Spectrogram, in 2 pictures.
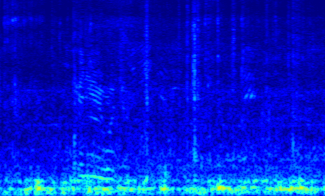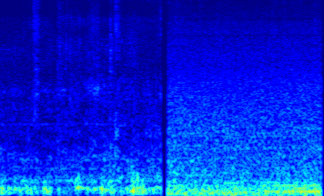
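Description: Indistinct voices over an uneven low rumble. Wind on the microphone or riding noise. About five seconds in, it cuts abruptly to a steadier hiss.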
